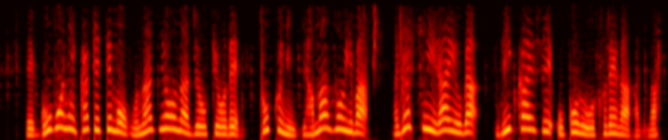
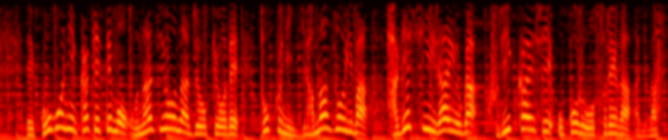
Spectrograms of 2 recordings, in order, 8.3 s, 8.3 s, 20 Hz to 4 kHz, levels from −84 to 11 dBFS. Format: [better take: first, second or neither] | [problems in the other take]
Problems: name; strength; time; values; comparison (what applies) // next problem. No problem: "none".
second | noise reduction (neural separator model SepFormer WHAMR!)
